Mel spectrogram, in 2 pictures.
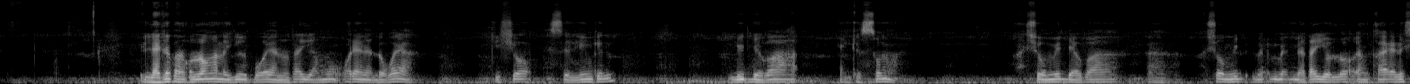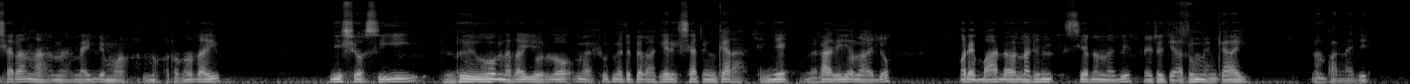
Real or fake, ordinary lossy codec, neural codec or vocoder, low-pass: fake; none; codec, 44.1 kHz, 2.6 kbps, SNAC; none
